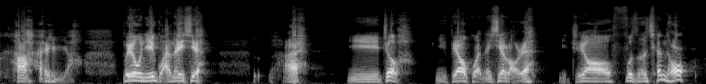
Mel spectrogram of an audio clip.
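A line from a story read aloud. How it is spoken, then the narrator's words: Laughing. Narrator (Chinese): 宋老大笑着说道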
